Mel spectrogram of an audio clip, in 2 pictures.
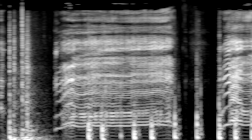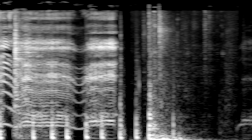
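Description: A harsh, monstrous shriek wails in two long sustained bursts split by a brief break, its strained pitch throbbing with rapid pulses, then gives way to a low rumbling tail.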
